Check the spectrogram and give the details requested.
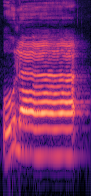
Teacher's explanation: او، لام کھڑا زبر لا، لام کے اوپر کھڑا زبر ہے، کھڑا زبر برابر ہوتا ہے الف مدہ کے، اس لیے کھڑا زبر کو ایک الف کے برابر کھینچ کر پڑھیں گے۔ اولا، اوپر مد، اولا، حمزہ زیر ای، حرف مد کے بعد حمزہ اسی کلمہ میں ہے، اس لیے مد متصل ہوا، مد متصل کو 3 یا 4 الف کے برابر کھینچ کر پڑھیں گے۔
